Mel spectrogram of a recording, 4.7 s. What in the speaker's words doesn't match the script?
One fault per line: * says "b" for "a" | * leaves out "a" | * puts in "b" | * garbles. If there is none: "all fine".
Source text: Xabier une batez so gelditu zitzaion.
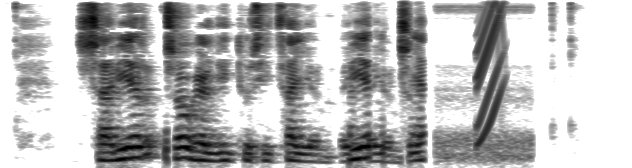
* leaves out "une batez"
* garbles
